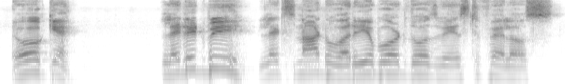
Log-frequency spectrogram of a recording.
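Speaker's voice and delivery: high, loud, fed up; exasperated. Real, not acted. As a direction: throw up your hands at them. Exasperated scolding of class.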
